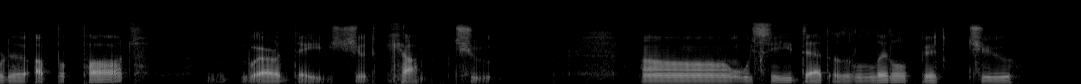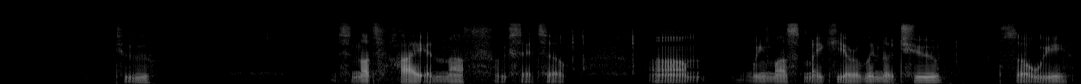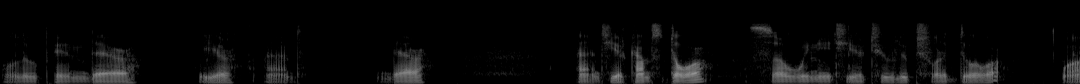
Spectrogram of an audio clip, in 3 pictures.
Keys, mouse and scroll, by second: 2.1-3.7 middle drag, 7.5 Tab, 9.3 s, 12.3-15.2 drag, 15.8-18.5 drag, 16.5 Tab, 20.8 ctrl+r, 23.8 ctrl+r, 26.6 middle click, 29.8 ctrl+r.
